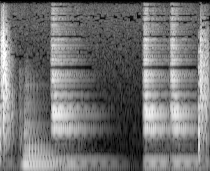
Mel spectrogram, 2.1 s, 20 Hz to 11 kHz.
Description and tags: A kind of loop or something like, recorded from broken Medeli M30 synth, warped in Ableton.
